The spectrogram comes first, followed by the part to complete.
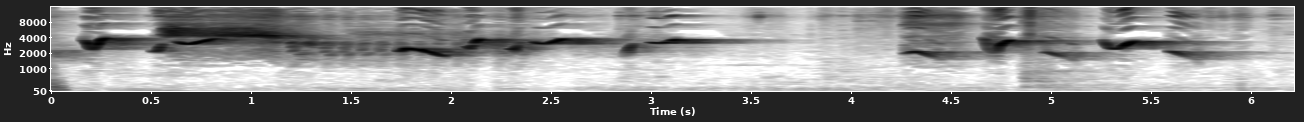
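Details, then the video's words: Ashy tailorbird singing energetically, used to restart silent tailorbirds: a rasping burst leads into a run of clear downslurred whistles, a pause, then quick, sharp repeated notes. "SIRTU GACOR RIBUT COCOK UNTUK SIRTU MACET BUNYI AGAR GACOR KEMBALI"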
